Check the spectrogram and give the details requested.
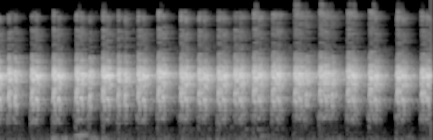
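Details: Yellow-vented bulbul greeting the person who cares for it on return from work: an even stream of scratchy, buzzy notes delivered some three to four times per second.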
